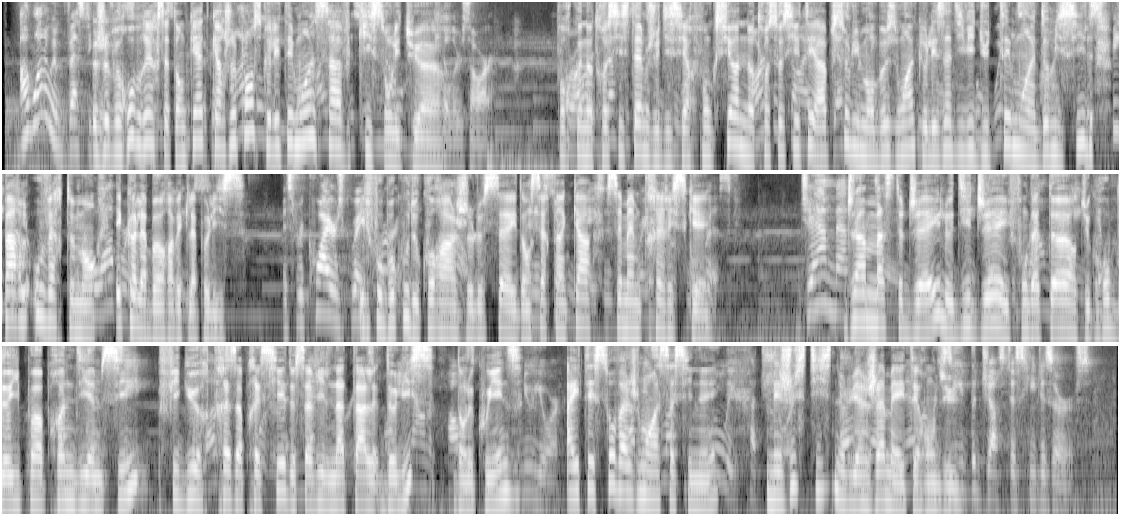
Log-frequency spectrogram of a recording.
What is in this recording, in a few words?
voice over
